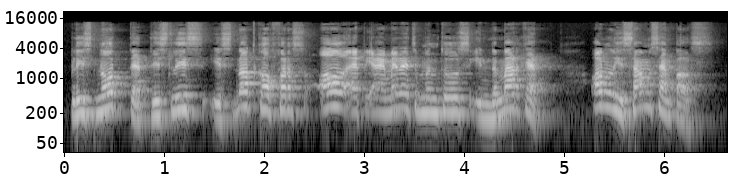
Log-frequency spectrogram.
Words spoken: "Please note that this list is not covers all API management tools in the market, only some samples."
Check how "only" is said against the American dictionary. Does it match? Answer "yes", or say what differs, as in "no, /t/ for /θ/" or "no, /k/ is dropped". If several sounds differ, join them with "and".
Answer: yes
